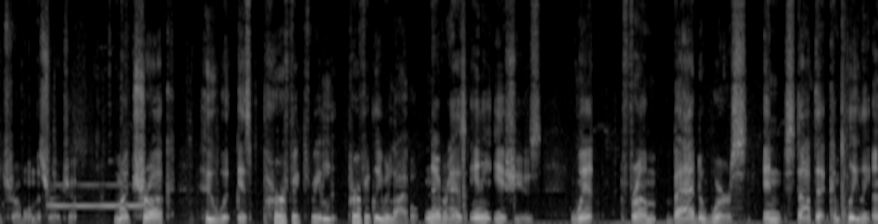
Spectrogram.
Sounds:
Speech

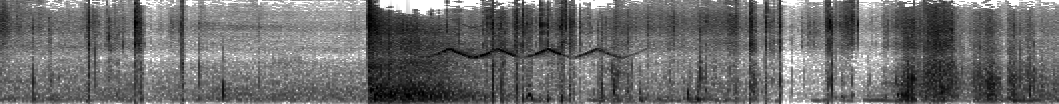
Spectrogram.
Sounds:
lighting firecrackers

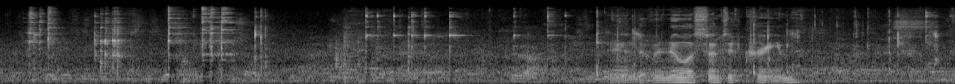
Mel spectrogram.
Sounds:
Speech

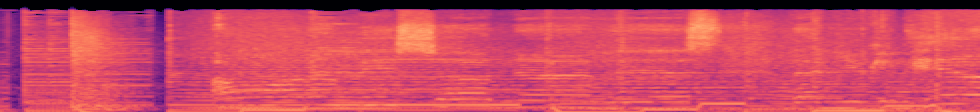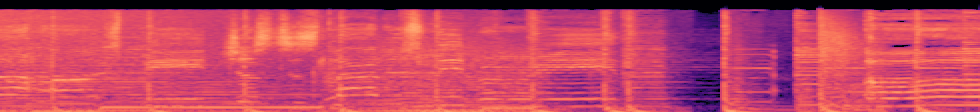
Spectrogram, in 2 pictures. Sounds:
Music

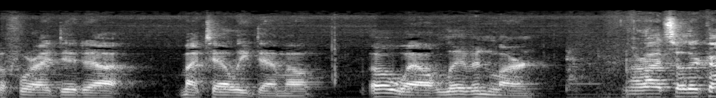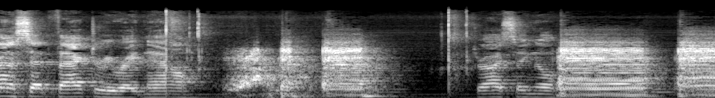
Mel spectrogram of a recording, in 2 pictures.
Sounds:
Guitar, Speech, Effects unit, Music, Musical instrument

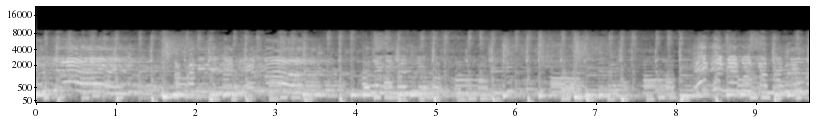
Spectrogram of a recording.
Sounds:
Music, Music of Africa

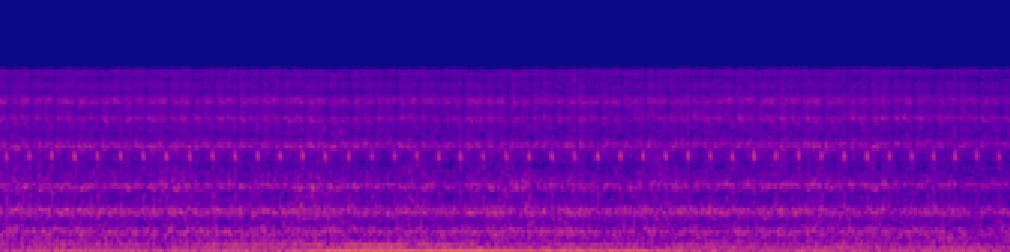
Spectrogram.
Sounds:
Engine

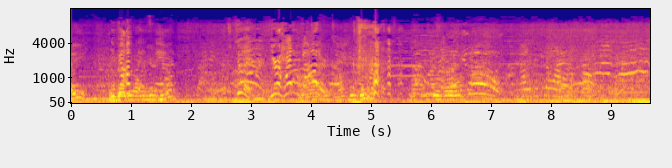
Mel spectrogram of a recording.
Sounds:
speech babble, Music, Speech

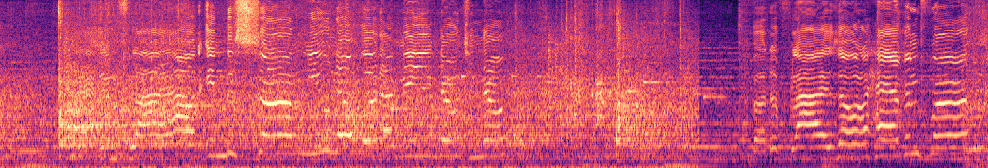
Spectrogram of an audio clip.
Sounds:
Skateboard

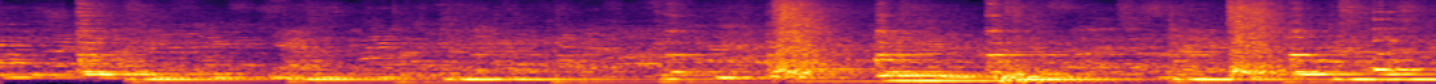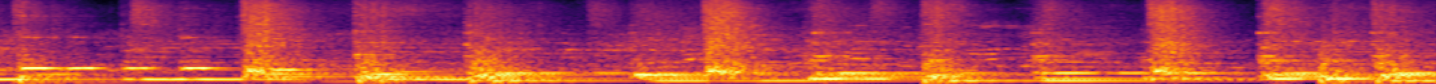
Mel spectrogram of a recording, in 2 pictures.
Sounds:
Speech, Marimba, Music

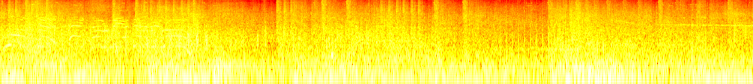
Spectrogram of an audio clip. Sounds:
Speech, Boom

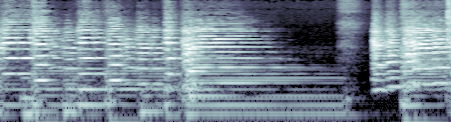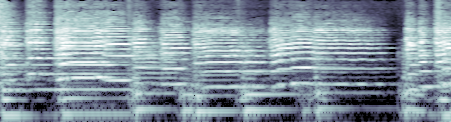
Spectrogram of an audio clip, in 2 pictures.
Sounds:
Bowed string instrument, Cello, fiddle

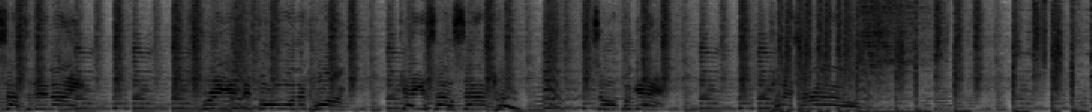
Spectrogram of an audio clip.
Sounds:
Music, House music

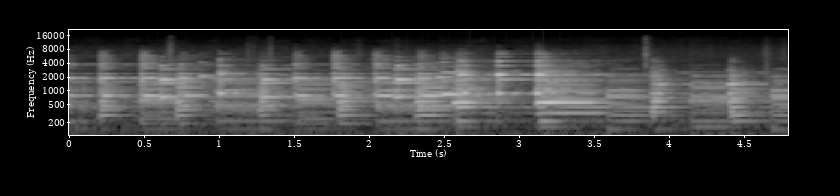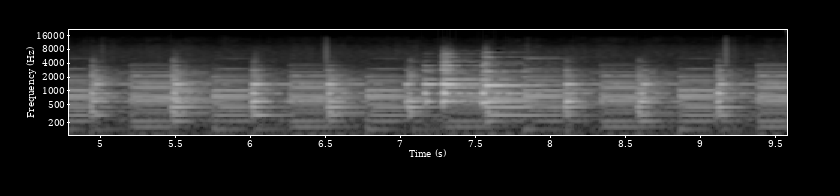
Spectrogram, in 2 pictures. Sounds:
Music

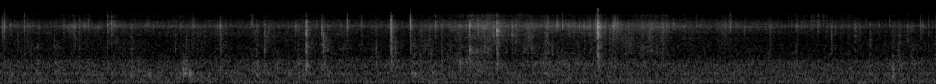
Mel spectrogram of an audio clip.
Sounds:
Frying (food), Sizzle

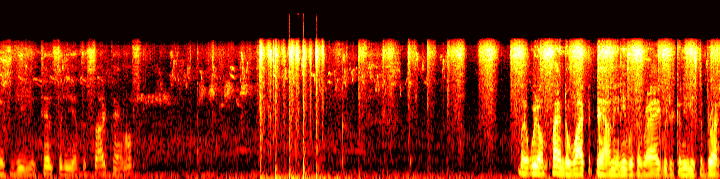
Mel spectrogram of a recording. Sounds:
inside a small room, Speech

